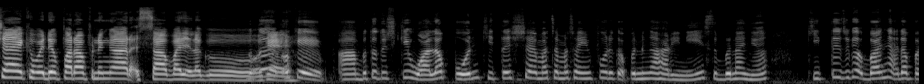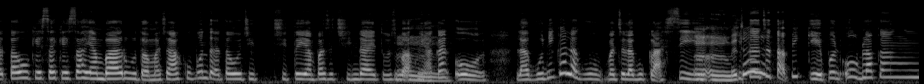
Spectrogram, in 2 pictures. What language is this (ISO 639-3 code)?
msa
